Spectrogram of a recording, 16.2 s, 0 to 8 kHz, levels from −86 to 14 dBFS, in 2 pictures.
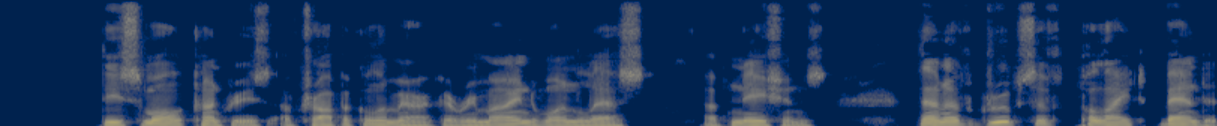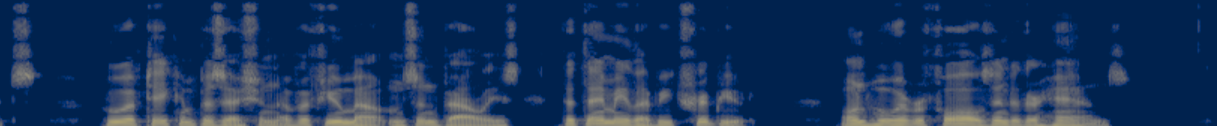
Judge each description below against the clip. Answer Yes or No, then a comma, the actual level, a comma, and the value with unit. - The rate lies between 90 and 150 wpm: Yes, average, 145 wpm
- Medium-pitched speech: No, very low, 95 Hz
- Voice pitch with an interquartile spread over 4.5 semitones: Yes, average, 5.1 semitones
